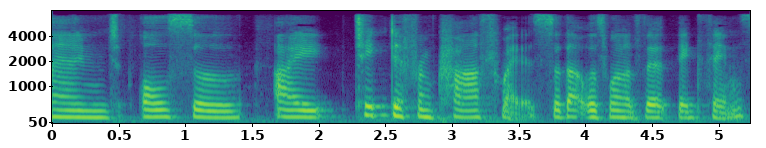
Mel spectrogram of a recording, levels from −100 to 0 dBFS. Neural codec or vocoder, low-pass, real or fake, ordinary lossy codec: codec, 24 kHz, 0.9 kbps, WavTokenizer, medium music audio release; 7.2 kHz; fake; MP3, 64 kbps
